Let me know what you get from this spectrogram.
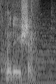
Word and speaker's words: Mnuchin: I'll go with Mnuchin.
